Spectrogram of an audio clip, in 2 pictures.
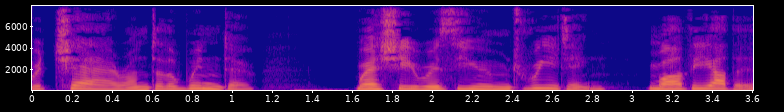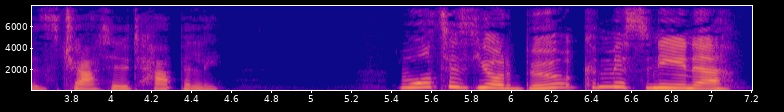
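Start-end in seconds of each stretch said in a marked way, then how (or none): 5.4-7.1 put-on raised voice of the older lady calling across the room. A narrator's reading. Lady Janet calls to Nina across the parlour, a little raised. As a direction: call across to Nina, a bit high and louder. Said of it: "called Lady Janet".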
